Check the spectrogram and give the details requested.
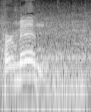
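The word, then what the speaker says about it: Germen: Gonzalez Hermin. The G is pronounced as an H.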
